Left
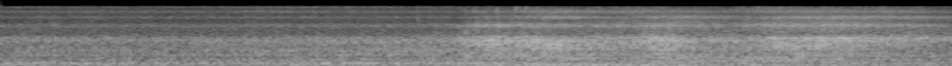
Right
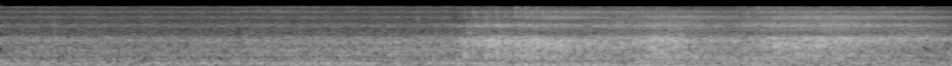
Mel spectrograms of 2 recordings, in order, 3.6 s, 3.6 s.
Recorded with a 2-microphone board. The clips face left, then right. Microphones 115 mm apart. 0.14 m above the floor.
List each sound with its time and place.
1.7 s a zipper: 25° right (ahead or behind), 9.5 m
